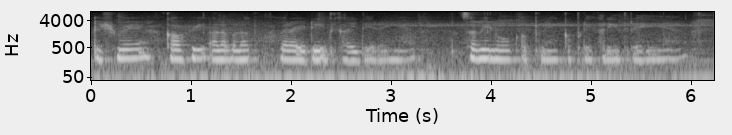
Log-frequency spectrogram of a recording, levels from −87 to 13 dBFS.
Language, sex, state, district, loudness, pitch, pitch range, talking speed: Hindi, female, Rajasthan, Jaipur, -15 LUFS, 200 Hz, 195-210 Hz, 155 wpm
